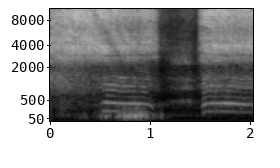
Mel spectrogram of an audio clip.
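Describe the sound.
A voice imitates a hiss like something being inflated: two sustained airy hisses with a faint voiced hum beneath, separated by a short pause.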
